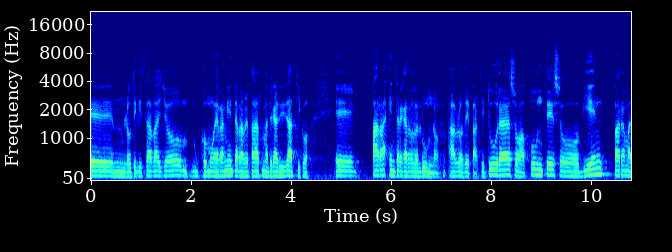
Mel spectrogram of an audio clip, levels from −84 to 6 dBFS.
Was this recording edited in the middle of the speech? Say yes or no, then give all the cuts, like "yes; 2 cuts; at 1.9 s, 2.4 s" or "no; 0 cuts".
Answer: yes; 1 cut; at 3.4 s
